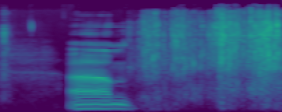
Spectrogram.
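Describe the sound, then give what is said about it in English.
Crinkling of the plastic package of Spangler Marshmallow Circus Peanuts, a fat-free candy, follows a brief voiced tone. The crisp, irregular crackling rustle continues steadily to the end. “This is the sound of the package of Spangler Marshmallow Circus Peanuts, a fat-free candy.”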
